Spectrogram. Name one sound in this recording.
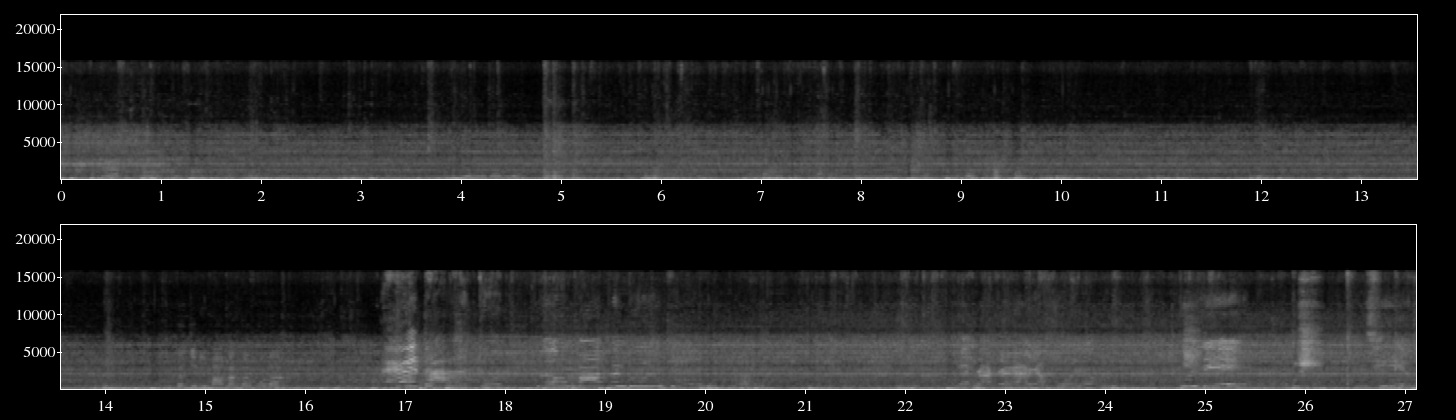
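A train rumbles and rattles steadily along the tracks, heard from inside a carriage.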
